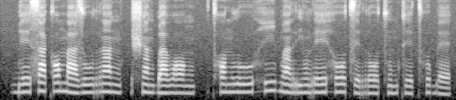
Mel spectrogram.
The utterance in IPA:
ɡ͡b eː˨ s a˦˨ k ɔ˦ m aː˨ z uː˨ r ã˦˨ ŋ | ʃ ã˨ ɡ͡b a˨ β ɔ˨ ŋ | tʰ ɔ˨ n l uː˨ h iː˦ b ã˨ r j ũ˨ r eː˦ h oː˦ t͡s ɪ˨ r oː˨ t͡s ũ˨ m k ɪ˨ tʰ ʊ˦ b ɛ˨

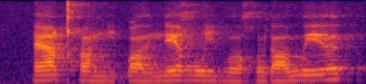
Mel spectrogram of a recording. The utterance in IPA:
æ qʰ o ŋ i ɓ ɒ ə̯ n e ʁ w i β o χ u ɾ ɒ w e ə̯

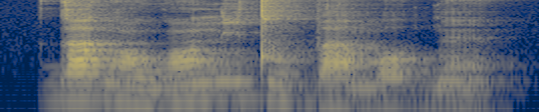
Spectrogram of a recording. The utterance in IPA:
ɡ a˦ ɡ ɔ̃˧ w ɔ̃˦ n i˦ t u˧ b a˨ m ɔ˨ ɡ͡b ɛ̃˨

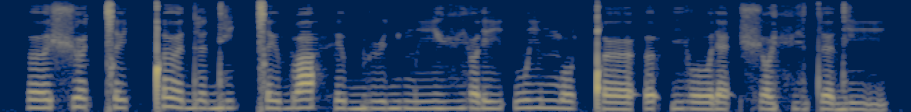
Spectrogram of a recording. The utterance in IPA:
ə ʃ œ ǀ ɪ ǃ ə d œ d i ǀ ɪ b a h ɪ b ʉ d m i vʲ ɔ ɾ i ʔ w i m o ǃ œ ʔ ə ʔ j o ɾ ɛ ʔ ʃ ɔ fʲ ɔ t ə d i

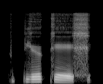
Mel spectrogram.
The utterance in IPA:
pʲ ø k e x

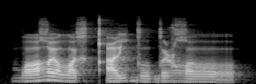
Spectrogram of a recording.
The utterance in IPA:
b ɔ ʁ ʉ lˠ ʏ x qʼ ɨ lʲ ɡ u ɡ u ɭ ʁ oː

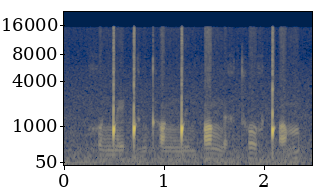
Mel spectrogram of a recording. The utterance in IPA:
x o ŋ͡ǃ e ɡ͡ǃ ə ŋ tʰ ɒ ŋ ŋ͡ǃ i m ʔ ɒ ŋ ɜ x tʰ o x ǃʼ ɒ m

